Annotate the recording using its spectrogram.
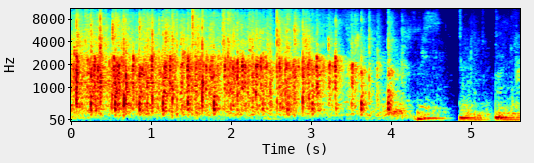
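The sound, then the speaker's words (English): A crowd applauds to thank the authors at a book event, with dense, overlapping clapping for about four seconds. Then the applause thins out and fades as a voice begins speaking. “Join me in a round of applause to thank our authors tonight.”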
